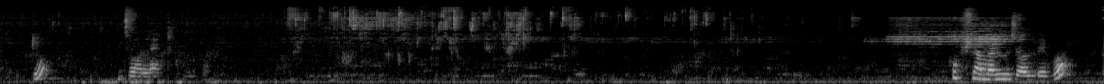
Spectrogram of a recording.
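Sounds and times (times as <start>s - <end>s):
water pouring into gravy: 2.8s - 8.6s.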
